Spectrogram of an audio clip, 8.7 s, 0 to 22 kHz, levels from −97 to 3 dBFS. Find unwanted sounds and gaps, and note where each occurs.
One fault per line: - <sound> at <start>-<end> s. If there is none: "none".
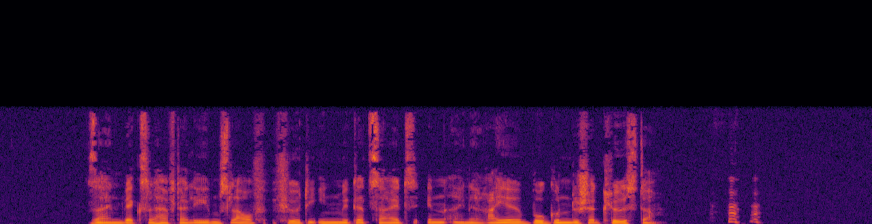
- laugh at 7.1-7.6 s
